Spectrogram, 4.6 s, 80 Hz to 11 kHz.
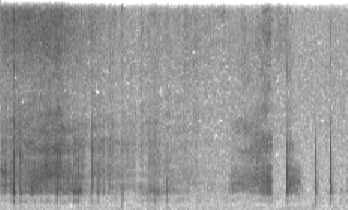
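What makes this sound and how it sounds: Breathy scratching swishes in the upper mids, broken by short crisp clicks around 1 kHz that die at once. Fingernails are dragging and tapping on a laminated book cover, whose smooth stiff surface gives a dry, close sound in a small quiet room.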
